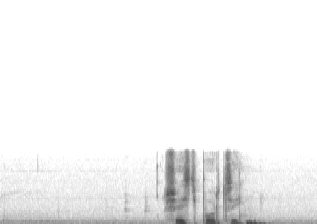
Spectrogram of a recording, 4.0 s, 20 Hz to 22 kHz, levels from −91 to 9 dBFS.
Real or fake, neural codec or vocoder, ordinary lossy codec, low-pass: real; none; none; 7.2 kHz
